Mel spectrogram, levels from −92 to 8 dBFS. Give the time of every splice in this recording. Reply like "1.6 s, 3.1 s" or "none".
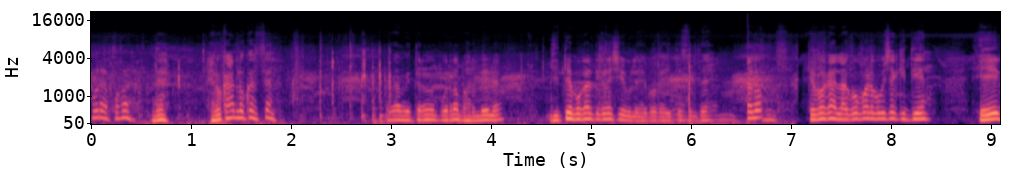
6.6 s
